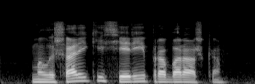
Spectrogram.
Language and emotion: Russian, positive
